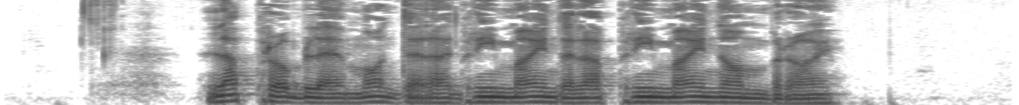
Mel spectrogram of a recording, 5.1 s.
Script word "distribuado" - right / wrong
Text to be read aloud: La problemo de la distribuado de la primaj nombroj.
wrong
